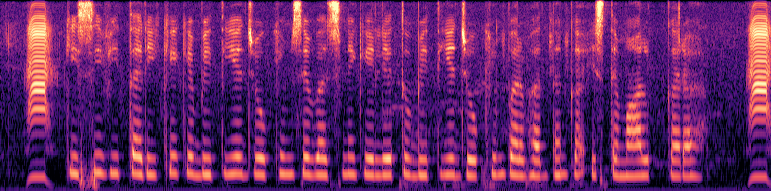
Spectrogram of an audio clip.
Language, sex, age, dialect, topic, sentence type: Magahi, female, 18-24, Central/Standard, banking, statement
